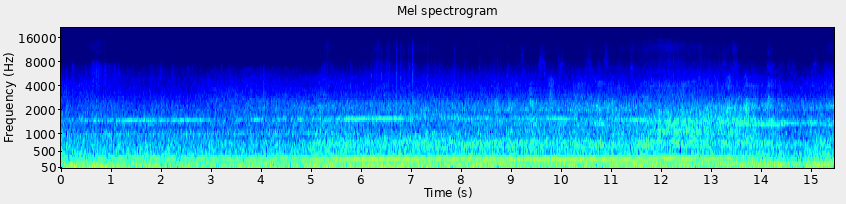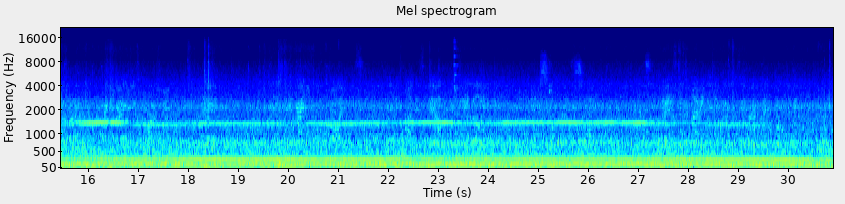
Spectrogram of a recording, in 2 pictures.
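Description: Dennis E40D double-decker bus drivetrain heard from the upper deck under way: a steady engine rumble with a steady whine. About halfway through the level dips briefly and the pitch of the drone shifts, as at a gear change, then it carries on steadily.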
